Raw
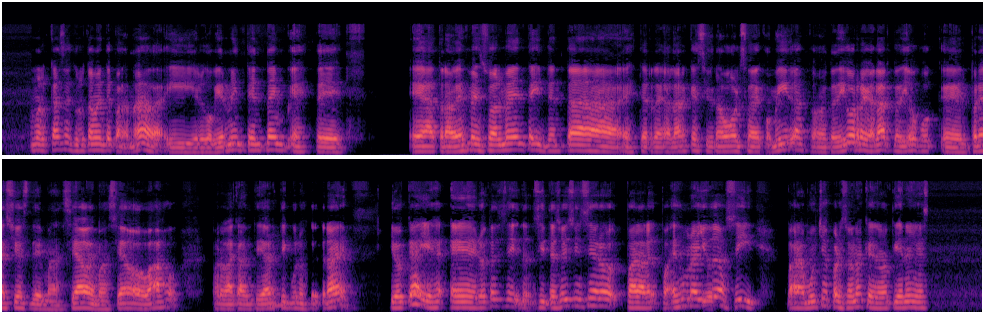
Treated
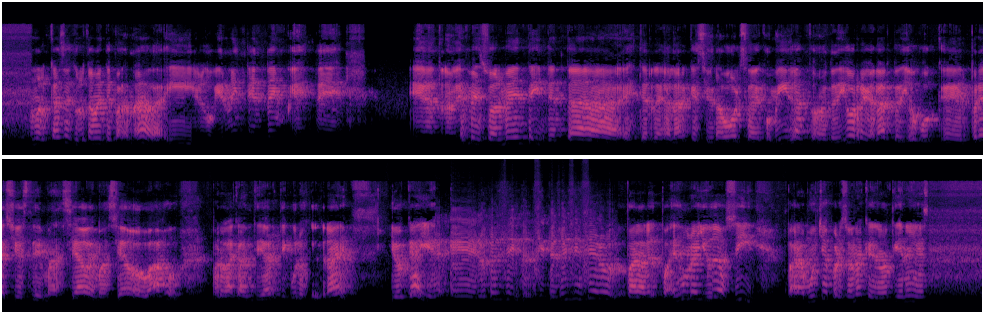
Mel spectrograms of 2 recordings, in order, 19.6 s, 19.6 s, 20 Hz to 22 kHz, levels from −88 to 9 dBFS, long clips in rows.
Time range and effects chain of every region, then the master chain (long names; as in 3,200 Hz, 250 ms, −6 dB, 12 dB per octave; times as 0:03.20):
0:01.89–0:04.59: high-pass filter 1,300 Hz 24 dB per octave + low-pass that shuts in the quiet parts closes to 1,800 Hz, open at −31.5 dBFS + high-shelf EQ 10,000 Hz +9.5 dB
0:14.14–0:15.97: high shelf with overshoot 3,400 Hz −8 dB, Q 3 + downward compressor 2.5 to 1, threshold −38 dBFS + windowed peak hold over 5 samples
whole clip: Butterworth high-pass 1,000 Hz 36 dB per octave; dynamic equaliser 9,800 Hz, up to −6 dB, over −54 dBFS, Q 0.76; envelope flattener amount 50%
